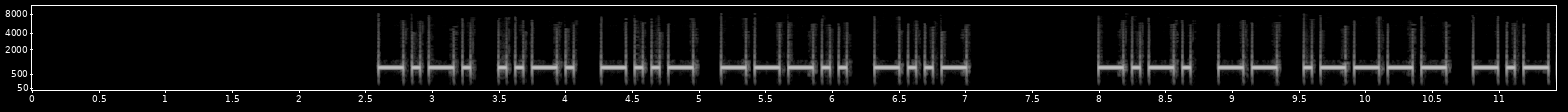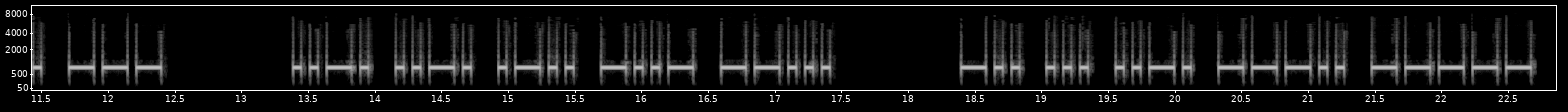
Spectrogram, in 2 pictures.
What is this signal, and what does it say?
Morse code, heard as a keyed tone, about 19 wpm, 800 Hz. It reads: CFX8X CM1CO FFLX7 DSF80
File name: CW / DET / 1 9 1500C S A 18wpm 2459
